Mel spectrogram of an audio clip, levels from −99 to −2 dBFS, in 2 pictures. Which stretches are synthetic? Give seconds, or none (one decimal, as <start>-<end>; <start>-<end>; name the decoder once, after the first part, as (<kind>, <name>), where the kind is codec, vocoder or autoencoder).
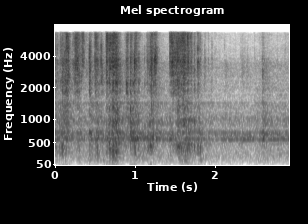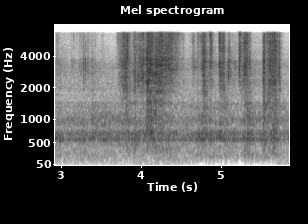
4.6-5.9 (autoencoder, DAC-VAE)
